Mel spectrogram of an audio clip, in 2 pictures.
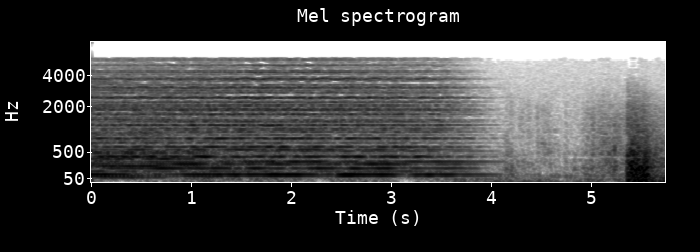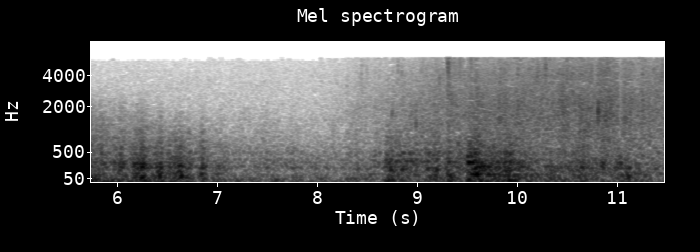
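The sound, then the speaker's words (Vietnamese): A sustained tonal drone fades into steady rainfall, broken by one sharp thunderclap and a low rolling rumble that swells again near the end; no one speaks. “Trong cơn mưa, đó là thời khắc người ta cảm nhận đầy đủ những gì mình đang có và cả những gì mình đánh mất.”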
